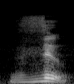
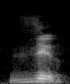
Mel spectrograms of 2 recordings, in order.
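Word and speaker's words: ذُ: And these are all pronounced like this. Dhu. Dhu.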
